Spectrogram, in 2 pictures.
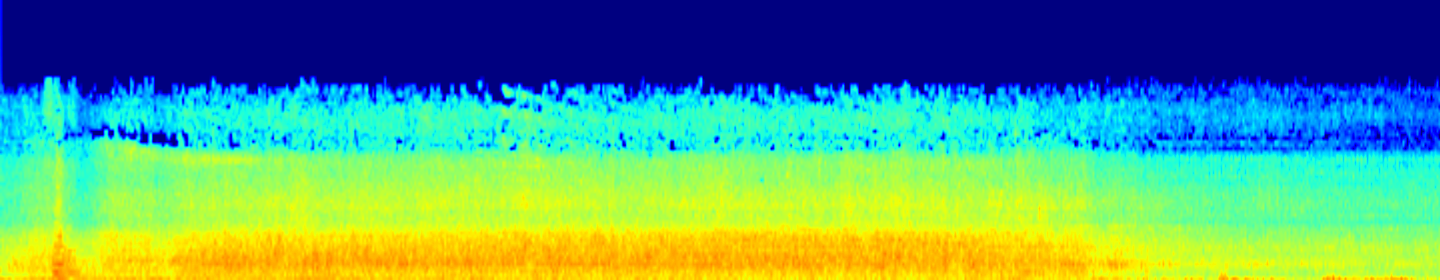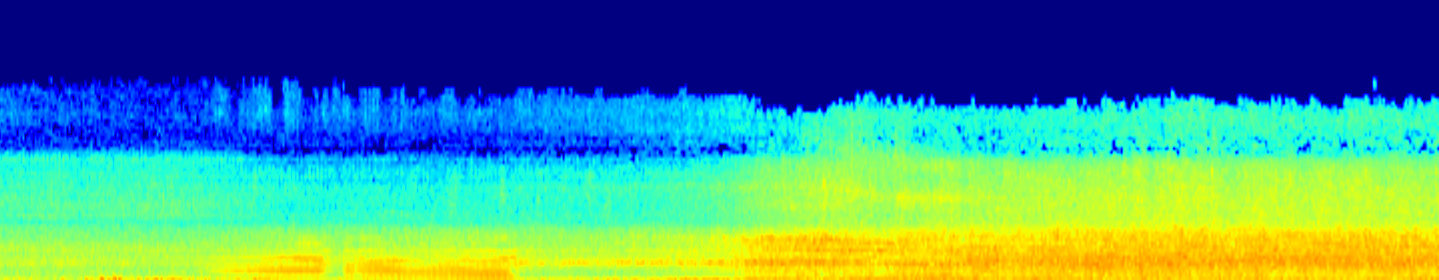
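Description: Passenger train running on the rails, a loud steady rumble of wheels and carriages. About halfway through the noise drops, and a multi-tone train horn sounds twice in quick succession. Then the running noise rises again.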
